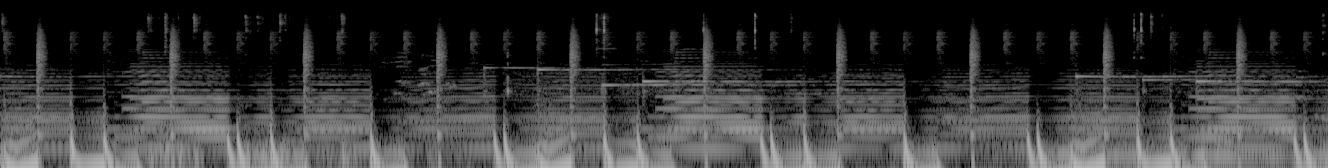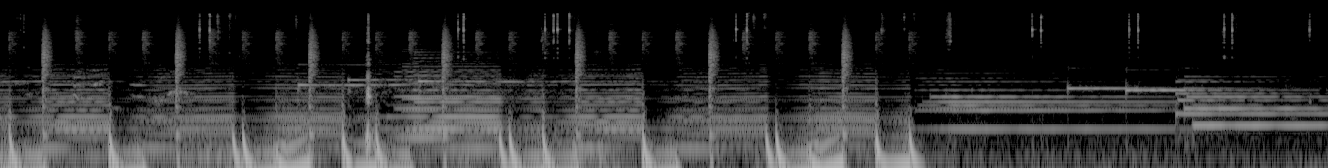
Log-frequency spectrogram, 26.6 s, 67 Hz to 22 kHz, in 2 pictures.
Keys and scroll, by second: 0.0-3.8 typing, 7.8 t, 11.4 ctrl+a, 13.1 6, 13.4 Return, 15.3 ctrl+a, 15.9-16.8 typing, 19.6 ctrl+a, 21.9-22.7 typing.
